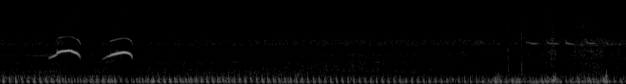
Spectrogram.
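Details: Momo, a baby monkey, cries on the rocks after his dad walks away. Two arched, whistled wails come in quick succession, then a steady low engine-like drone and a few faint clicks follow.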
